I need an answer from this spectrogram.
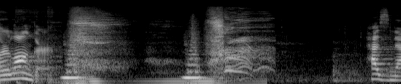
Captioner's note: lightsaber thrums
